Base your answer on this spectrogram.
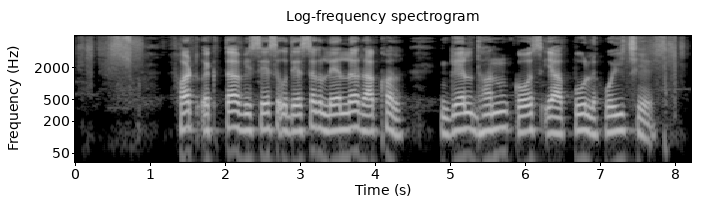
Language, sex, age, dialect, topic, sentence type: Maithili, male, 25-30, Eastern / Thethi, banking, statement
